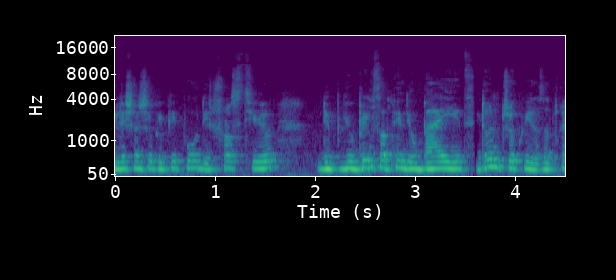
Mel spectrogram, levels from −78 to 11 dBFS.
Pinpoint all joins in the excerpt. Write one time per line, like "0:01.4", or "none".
0:03.6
